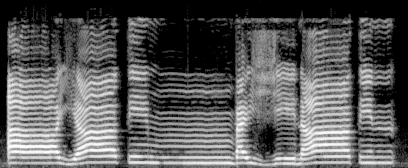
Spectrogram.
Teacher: आ को खींच रहे हैं अलिफ मद्दा, या को खींच रहे हैं अलिफ मद्दा, यानी खड़ी जबरें दोनों को बराबर खींचेंगे।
